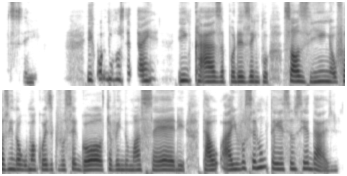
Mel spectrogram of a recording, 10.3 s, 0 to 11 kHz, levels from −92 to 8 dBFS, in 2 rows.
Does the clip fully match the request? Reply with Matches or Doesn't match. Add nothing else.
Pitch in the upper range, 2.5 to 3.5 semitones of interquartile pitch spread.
Matches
